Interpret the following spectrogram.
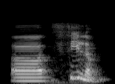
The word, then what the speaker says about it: coelom: is also known as coelom. Okay, how do you pronounce this word? यहाँ पे O silent है. Okay, whatever is in black, that is silent. So C is C, L-O-M is lum, coelom.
